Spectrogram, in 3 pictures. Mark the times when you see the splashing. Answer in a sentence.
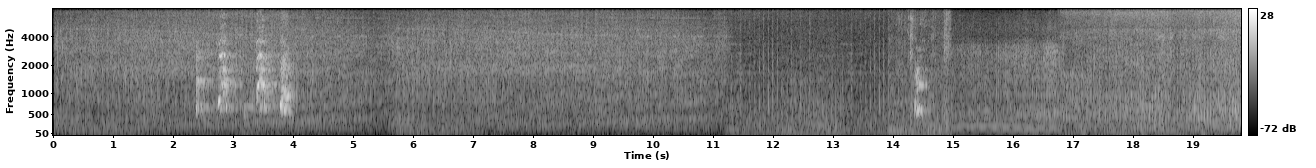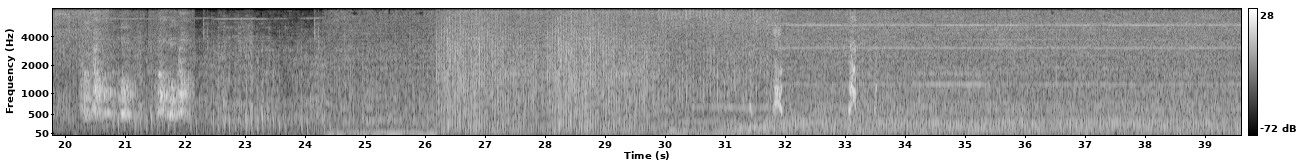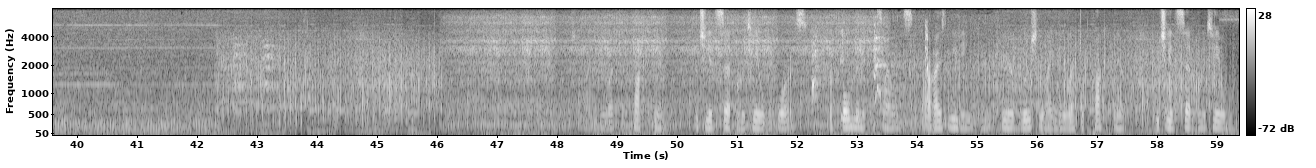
You can't hear the splashing here.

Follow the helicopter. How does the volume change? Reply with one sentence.
The volume of the helicopter goes up.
